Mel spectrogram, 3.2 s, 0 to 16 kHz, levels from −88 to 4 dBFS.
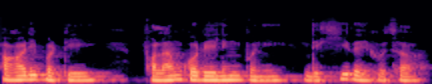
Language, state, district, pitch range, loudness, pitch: Nepali, West Bengal, Darjeeling, 125-135 Hz, -18 LUFS, 130 Hz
